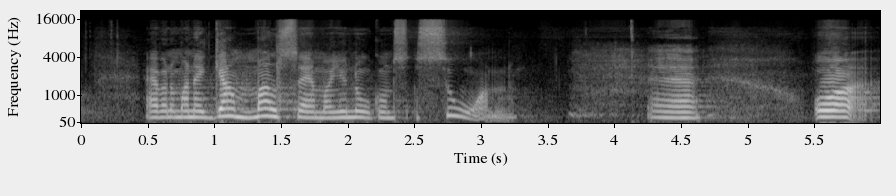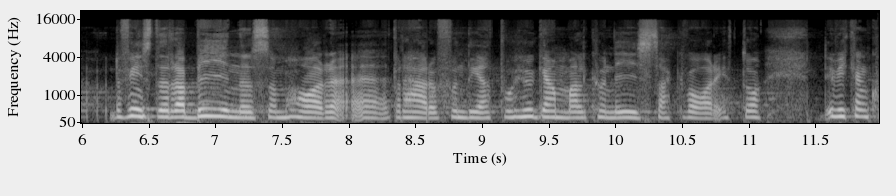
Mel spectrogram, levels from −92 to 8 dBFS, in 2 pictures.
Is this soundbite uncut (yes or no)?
no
